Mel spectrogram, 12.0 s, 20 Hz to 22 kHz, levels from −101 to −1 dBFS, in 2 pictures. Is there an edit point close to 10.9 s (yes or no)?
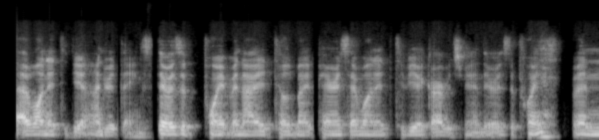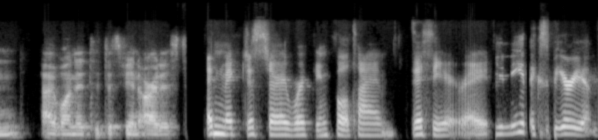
yes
